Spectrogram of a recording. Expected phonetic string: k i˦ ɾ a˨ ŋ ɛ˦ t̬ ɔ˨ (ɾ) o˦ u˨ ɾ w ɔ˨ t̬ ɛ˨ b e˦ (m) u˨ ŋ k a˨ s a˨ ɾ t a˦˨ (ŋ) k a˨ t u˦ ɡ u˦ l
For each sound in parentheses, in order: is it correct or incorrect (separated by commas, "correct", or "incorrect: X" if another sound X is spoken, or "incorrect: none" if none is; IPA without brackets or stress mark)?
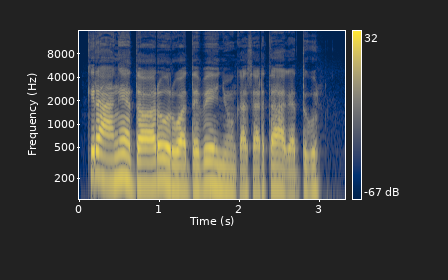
correct, incorrect: ɲ, incorrect: none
